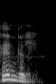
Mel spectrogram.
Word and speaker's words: Haendel: así aleluya de haendel haendel se escribe en el l h n de l yo la pronunció haendel aleluya de haendel la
